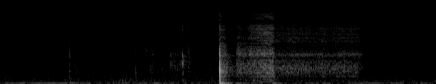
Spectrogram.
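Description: An embroidery needle pulled through a stretched, painted art canvas, giving a sharp pop about two seconds in, then the thread drawn through the canvas with a rasping hiss for about a second and a half.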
